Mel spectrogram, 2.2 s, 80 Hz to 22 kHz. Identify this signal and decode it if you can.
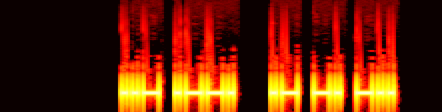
Morse code, heard as a keyed tone, about 44 wpm, 700 Hz. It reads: UP AND
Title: Sets of 2 Words 45wpm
